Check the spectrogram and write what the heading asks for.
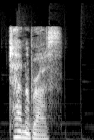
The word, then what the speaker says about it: Tenebrous: How is this actually pronounced? Tenebrous.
